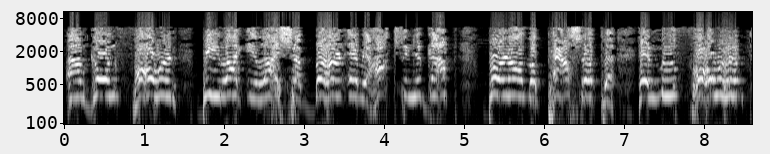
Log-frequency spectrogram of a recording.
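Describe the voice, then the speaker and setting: A man preaching an impassioned sermon in church, shouting with his voice breaking from emotion. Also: extremely high pitch, little pitch movement, measured pace, rough recording. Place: church service.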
